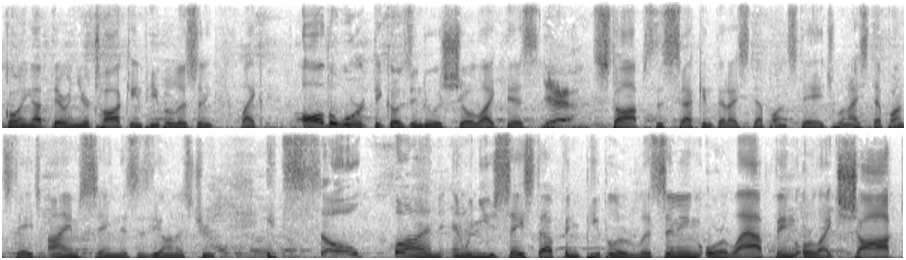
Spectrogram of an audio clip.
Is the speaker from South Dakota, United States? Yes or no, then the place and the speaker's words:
no; Los Angeles, California, United States; growing up in Hollywood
